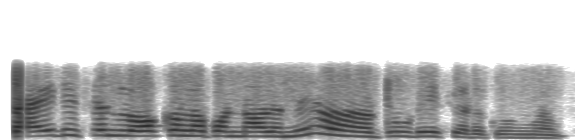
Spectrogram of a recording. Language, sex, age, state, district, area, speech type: Tamil, female, 30-45, Tamil Nadu, Namakkal, rural, conversation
